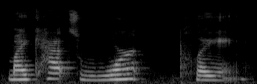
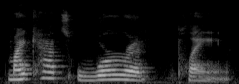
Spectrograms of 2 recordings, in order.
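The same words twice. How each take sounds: First: Weren't ends in a stop T, no added vowel. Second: Weren't has an extra schwa vowel added. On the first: The speaker calls it right. "just a stop T at the end" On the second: The speaker calls it wrong. "we added a schwa sound ... not natural"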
